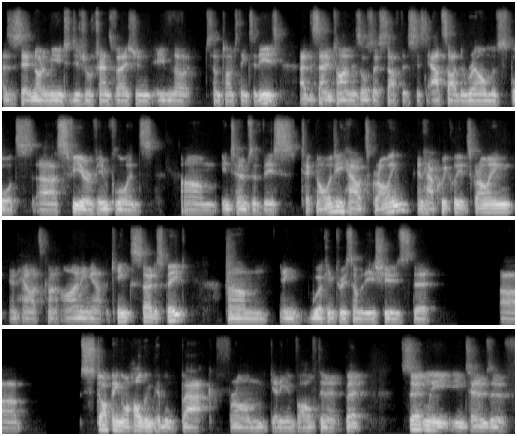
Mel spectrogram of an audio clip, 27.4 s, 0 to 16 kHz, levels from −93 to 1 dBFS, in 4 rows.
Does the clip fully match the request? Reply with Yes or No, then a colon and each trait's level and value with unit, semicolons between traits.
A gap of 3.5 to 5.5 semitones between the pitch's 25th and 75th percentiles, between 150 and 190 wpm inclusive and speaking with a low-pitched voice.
No: average, 3.1 semitones; average, 185 wpm; very low, 90 Hz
